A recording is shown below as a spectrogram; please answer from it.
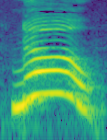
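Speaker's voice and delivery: huge, high, drawn-out shout; roar. A narrator's reading. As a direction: roar it out in alarm at full volume. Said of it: "Marcia roared".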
